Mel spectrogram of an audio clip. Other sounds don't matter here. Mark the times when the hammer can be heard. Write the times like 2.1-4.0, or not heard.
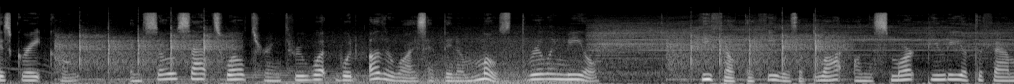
0.5-2.5, 6.7-8.6.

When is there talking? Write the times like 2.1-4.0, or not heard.
0.0-10.1.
